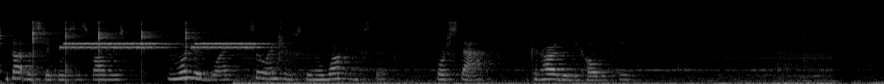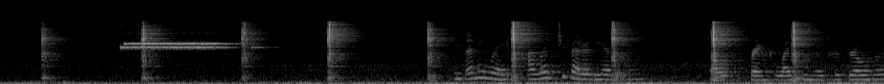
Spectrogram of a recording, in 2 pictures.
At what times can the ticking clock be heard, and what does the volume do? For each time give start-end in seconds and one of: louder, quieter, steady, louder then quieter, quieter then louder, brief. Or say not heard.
0.0-17.6 quieter then louder.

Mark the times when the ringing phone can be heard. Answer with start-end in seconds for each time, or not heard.
0.6-2.6, 10.0-11.4.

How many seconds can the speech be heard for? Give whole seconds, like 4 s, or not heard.
11 s.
